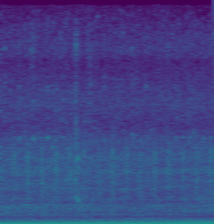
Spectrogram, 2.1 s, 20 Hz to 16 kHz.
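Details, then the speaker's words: Turbo 2000 Camaro 3.8L 3800 V6 at cold idle just after a cold start: deep steady idle with a faint light lifter tick that comes and goes, mostly gone once warm or with RPM; cause suspected, not confirmed. "You can hear that lifter tick. It comes and goes. Once it's warmed up, it mostly goes away. And then when you give it RPM, it goes away."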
